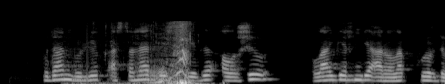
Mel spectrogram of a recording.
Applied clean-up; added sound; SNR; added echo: classical method Wiener filter.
